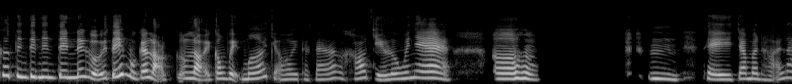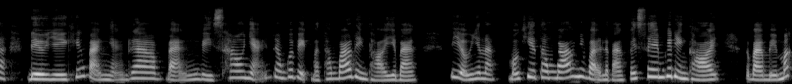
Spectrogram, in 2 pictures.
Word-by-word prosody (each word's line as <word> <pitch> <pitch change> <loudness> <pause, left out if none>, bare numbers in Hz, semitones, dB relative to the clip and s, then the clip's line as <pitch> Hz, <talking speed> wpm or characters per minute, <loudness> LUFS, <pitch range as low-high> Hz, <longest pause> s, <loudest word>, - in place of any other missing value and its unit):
cứ 420 -1 +3
ting, 350 -4 +4
ting, 345 -2 +4
ting, 320 -2 +2
ting, 325 -3 +3
nó 360 - +3
gửi 245 +1 +4
tiếp 425 +7 +6
một 315 - +1
cái 310 - +7
loại 300 - +3
cơ - - -6
loại 260 -7 +3
công 265 +3 -1
việc 245 -1 0
mới. 270 +8 0
Trời 225 - -9
ơi, 235 +1 -4
thật 220 -2 -12
ra 230 +1 -6
rất 280 - -4
là 280 - -10
khó 265 +3 -3
chịu 220 -8 -3
luôn 250 +3 0
á 285 - -1
nha! 295 -3 +4 0.4
Ờ. 260 0 +4 1.3
Ừm, 255 -4 -1 0.2
thì 225 -3 +1
cho 260 +4 -2
mình 260 -2 -1
hỏi 210 +4 -8
là 290 -2 -5 0.2
điều 240 -1 +7
gì 230 0 +1
khiến 360 +11 -6
bạn 225 - 0
nhận 220 +1 -7
ra 280 +1 0
bạn 215 +2 -3
bị 215 -3 -4
xao 310 +9 -4
nhãng 295 +2 -4
trong 310 -3 -3
cái 345 - -3
việc 265 -5 -4
mà 205 - -7
thông 255 +5 -6
báo 295 +4 +3
điện 295 -8 -1
thoại 195 -2 -4
vậy 215 - -1
bạn? 200 -1 -1 0.3
Ví 340 - -2
dụ 265 -6 +2
như 260 - 0
là 250 -3 -3
mỗi 250 0 -2
khi 335 +4 -1
thông 305 -2 -3
báo 295 +4 +2
như 365 -1 +1
vậy 245 - +1
là 215 - -2
bạn 205 - -3
phải 265 - -1
xem 340 +3 +2
cái 380 - +4
điện 305 -8 +3
thoại 220 -1 0 0.3
rồi - - -9
bạn 215 -1 +3
bị 215 +1 -1
mất 350 +11 +1
265 Hz, 285 wpm, -24 LUFS, 230-310 Hz, 1.3 s, cái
